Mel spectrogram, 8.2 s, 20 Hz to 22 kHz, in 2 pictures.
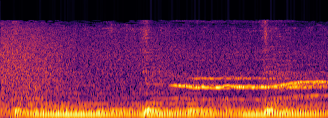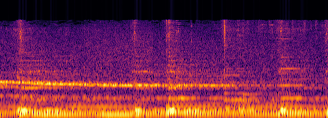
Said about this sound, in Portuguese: Quase 80 metros de queda d'água. A pedra que fica embaixo parece a imagem de Santa Bárbara? Os nativos dizem que sim. Por isso, batizaram a cachoeira com o nome da santa.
